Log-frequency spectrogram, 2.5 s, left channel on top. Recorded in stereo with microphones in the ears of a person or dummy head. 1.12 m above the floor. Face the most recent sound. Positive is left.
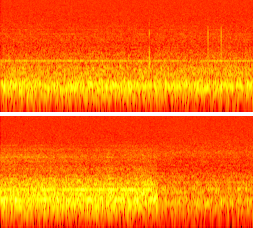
No sound to turn to.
